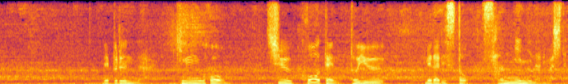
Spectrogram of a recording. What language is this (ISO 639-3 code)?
jpn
